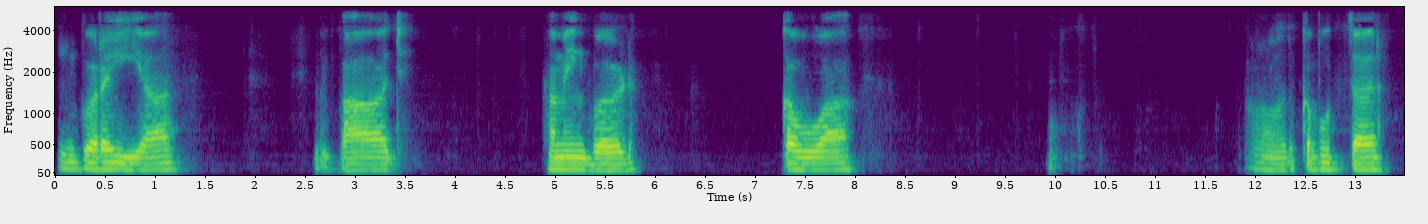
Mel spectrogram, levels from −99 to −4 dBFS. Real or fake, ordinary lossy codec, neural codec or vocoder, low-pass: real; none; none; 5.4 kHz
